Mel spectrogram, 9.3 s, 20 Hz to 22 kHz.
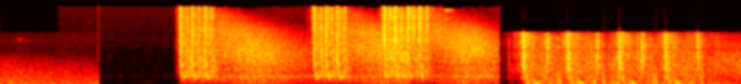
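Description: Breda Model 30 light machine gun firing long bursts of automatic fire. The fire breaks off about a second in and resumes after about a second's pause.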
